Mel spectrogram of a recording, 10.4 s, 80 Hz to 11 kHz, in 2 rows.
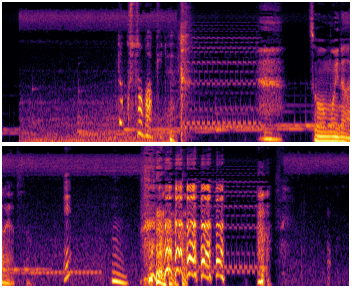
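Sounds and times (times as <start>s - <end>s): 
speech: 1.8s - 2.8s, 3.8s - 5.6s, 6.9s - 9.2s
telephone ringing with bright warbling electronic tone: 1.8s - 3.9s, 7.9s - 9.1s
laughter: 7.3s - 9.3s.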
